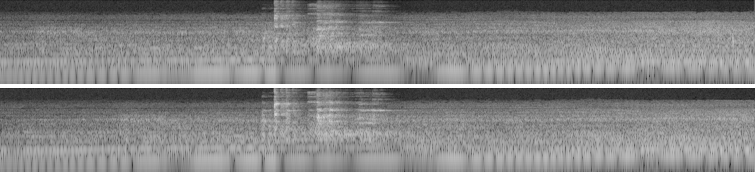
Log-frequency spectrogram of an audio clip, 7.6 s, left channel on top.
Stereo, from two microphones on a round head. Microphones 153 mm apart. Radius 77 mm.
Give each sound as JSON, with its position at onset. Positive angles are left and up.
{"t": 2.6, "sound": "dishes clattering", "side_deg": -25, "distance_m": 5.0}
